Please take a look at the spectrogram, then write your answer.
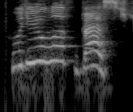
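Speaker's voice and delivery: put-on a touch of a sweet girl. Girl asking her cat at bedtime, lightly voiced and high.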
